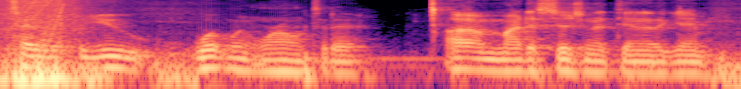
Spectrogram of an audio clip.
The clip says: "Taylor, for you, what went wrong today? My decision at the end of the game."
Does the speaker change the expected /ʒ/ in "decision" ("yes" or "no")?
no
